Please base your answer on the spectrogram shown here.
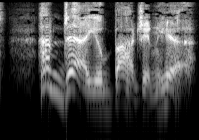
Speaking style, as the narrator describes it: she was pronouncing very pompously

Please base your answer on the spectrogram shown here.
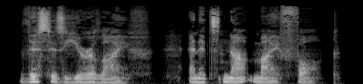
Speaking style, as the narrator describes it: she said, in a hard but low voice

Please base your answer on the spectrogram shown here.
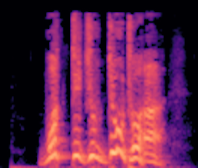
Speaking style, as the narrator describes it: bellowed Reynard

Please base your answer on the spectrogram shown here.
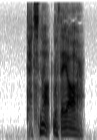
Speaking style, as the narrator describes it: Asha said coldly

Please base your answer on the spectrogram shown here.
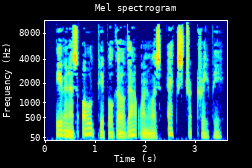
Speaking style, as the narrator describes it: she said softly

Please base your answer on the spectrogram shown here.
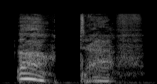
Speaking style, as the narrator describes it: she sighed

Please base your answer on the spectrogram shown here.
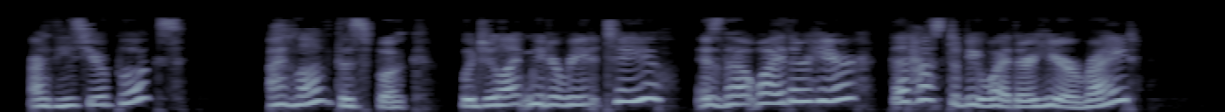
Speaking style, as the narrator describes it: I was speaking too quickly

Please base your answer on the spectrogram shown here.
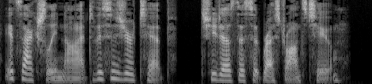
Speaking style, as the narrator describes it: Victor sighed

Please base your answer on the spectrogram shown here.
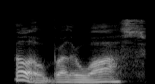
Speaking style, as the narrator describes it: Matt said lazily

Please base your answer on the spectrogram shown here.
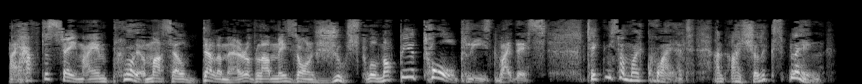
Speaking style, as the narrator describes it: the young man's voice saying angrily

